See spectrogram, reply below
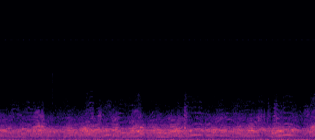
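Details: Large flock of snow geese clamouring without pause, dense overlapping high nasal yelping honks, as they circle and land in a corn field to feed on spilled corn, repeatedly flushed a little farther by an approaching person.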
